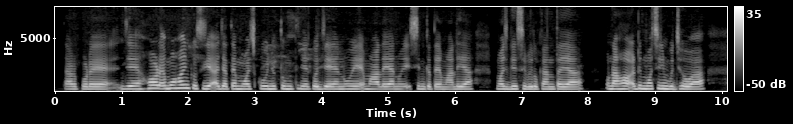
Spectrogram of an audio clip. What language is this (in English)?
Santali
